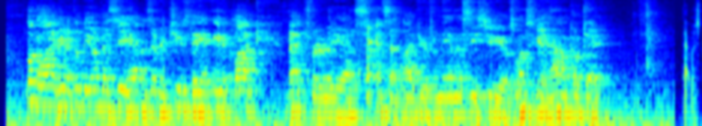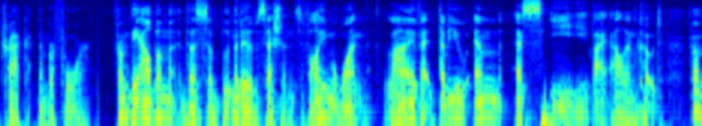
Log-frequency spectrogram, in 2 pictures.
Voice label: Station Break spoken; The Sublimative Sessions Vol 1 - Live at WMSE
